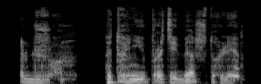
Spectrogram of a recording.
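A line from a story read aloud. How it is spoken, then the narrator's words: Whispering in ear. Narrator (Russian): прошептал мне на ухо Джек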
